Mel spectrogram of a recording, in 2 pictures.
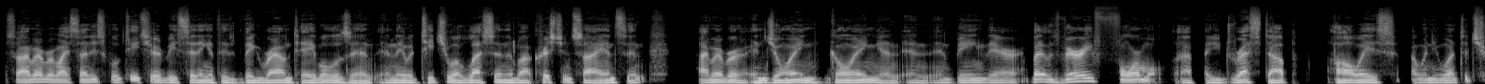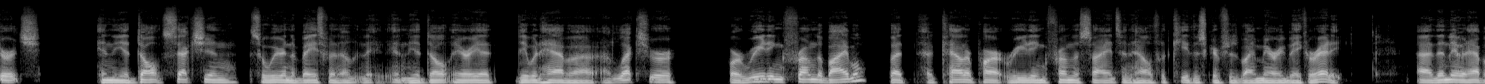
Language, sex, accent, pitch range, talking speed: English, male, American, 85-100 Hz, 200 wpm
